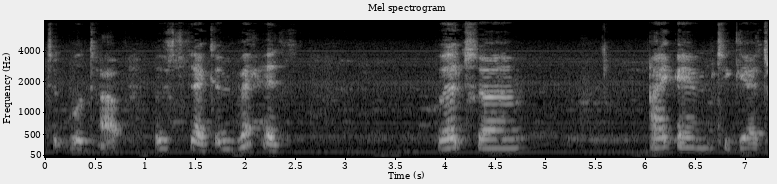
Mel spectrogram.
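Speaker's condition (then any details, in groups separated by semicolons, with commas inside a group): Facial palsy; can barely hear own speech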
